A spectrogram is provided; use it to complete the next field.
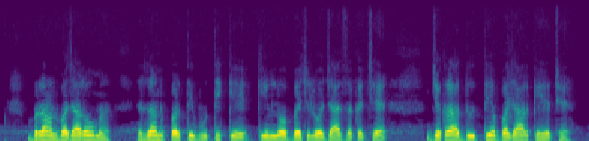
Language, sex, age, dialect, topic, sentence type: Maithili, female, 18-24, Angika, banking, statement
